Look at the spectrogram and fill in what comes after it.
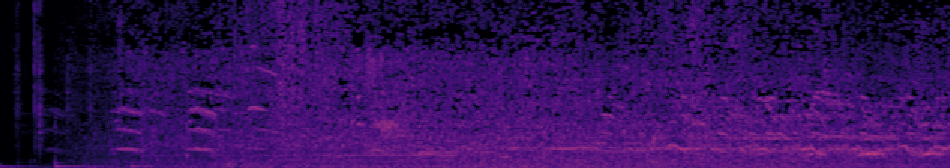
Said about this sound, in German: Im kleinen Hafen von Lampedusa heben und senken sich die angelegten Boote friedlich im Rhythmus der Wellen.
